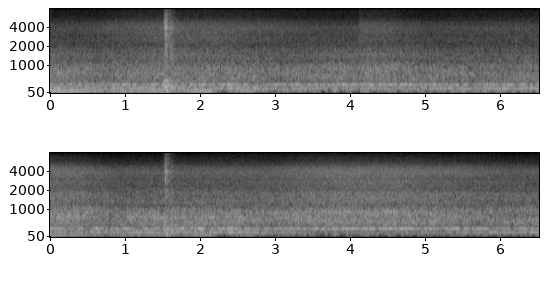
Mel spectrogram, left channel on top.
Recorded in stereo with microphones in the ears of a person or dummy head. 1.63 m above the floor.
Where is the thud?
15° left (ahead or behind), 1.9 m.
